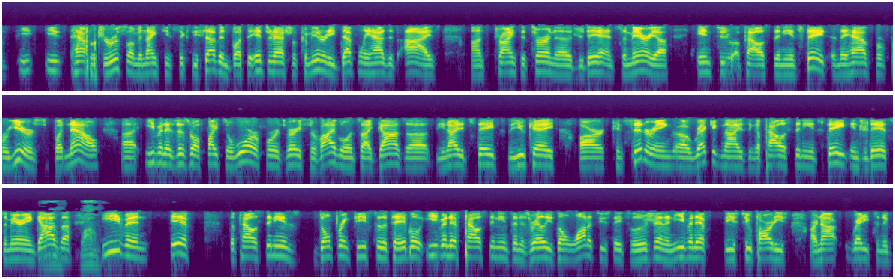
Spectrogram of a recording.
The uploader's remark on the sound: Calls in from Jerusalem.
